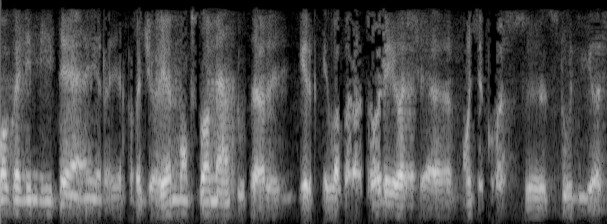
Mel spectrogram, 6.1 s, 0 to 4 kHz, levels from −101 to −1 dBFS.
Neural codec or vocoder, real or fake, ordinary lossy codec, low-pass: codec, 24 kHz, 3 kbps, HILCodec; fake; AAC, 16 kbps; 3.6 kHz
